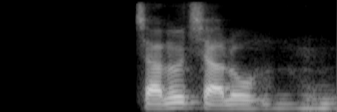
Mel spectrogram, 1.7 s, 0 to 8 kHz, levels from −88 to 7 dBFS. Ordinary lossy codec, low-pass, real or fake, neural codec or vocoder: AAC, 48 kbps; 7.2 kHz; fake; codec, 24 kHz, 1.2 kbps, DualCodec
